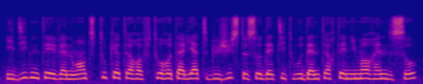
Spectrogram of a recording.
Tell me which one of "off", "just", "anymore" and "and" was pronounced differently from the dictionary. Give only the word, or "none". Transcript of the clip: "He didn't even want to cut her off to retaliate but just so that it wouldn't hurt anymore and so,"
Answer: just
